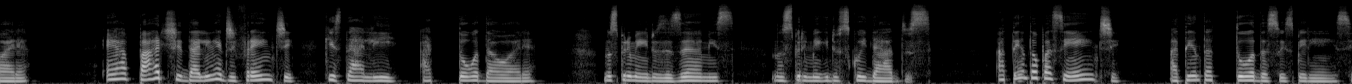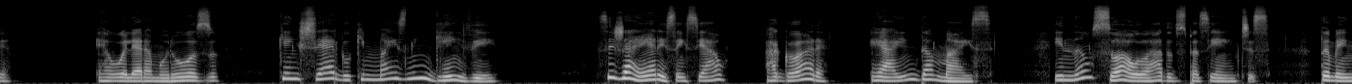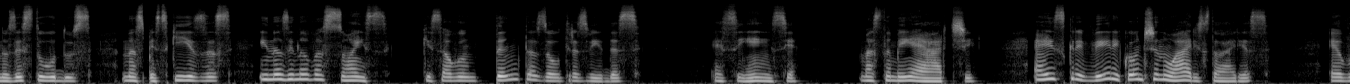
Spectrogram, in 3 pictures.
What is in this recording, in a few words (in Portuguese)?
Institucional, banco de vozes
